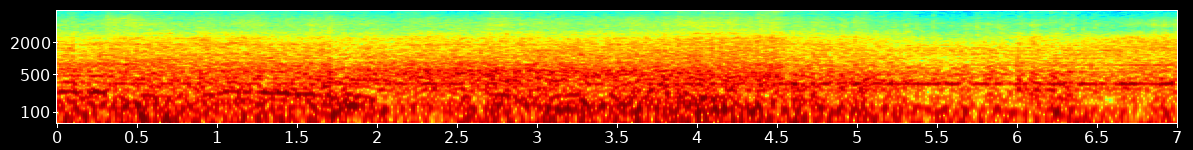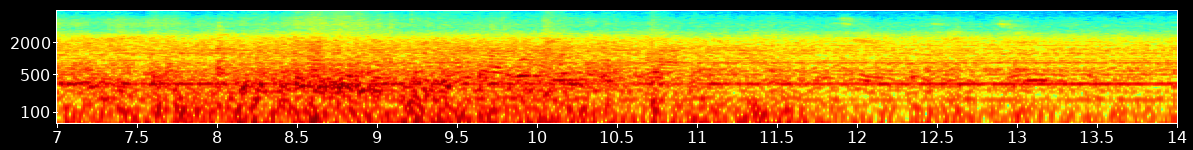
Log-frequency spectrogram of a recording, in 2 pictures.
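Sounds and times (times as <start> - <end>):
electric train hum: 0.0 - 14.0
train wheels rumbling: 0.0 - 14.0.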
